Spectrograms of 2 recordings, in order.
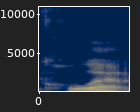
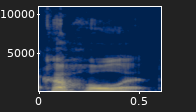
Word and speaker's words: Kohelet: You know, I'll do my Google searching just to see if is it Kohelet or how do you say Kohelet? Kohelet. It's Kohelet, son of David.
